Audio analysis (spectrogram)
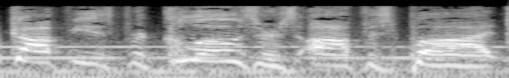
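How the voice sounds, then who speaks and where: An actor voicing a bombastic, menacing transforming office robot villain in a toy commercial, shouting theatrically. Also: male voice, extremely high pitch, a little slow, vocal fry, music in the background, exaggerated voice. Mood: gloating, menacing.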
